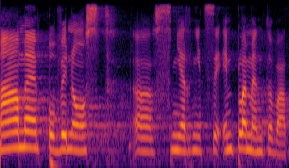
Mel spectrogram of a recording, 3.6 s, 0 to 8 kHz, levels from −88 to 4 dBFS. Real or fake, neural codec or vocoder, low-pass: real; none; 7.2 kHz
